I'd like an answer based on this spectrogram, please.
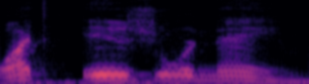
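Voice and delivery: loud, very slow, commanding, acted voice. Retelling a question put to a soldier for the third time, louder. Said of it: "and more loudly".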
